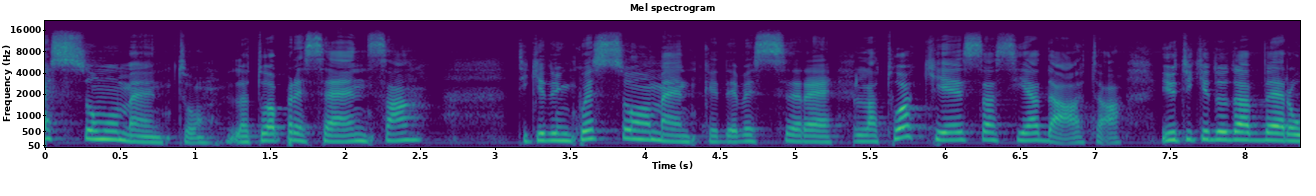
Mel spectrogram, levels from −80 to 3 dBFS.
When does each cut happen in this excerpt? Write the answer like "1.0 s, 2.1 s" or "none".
4.4 s, 5.4 s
